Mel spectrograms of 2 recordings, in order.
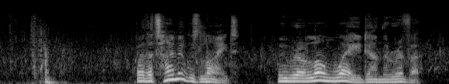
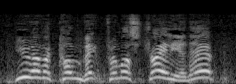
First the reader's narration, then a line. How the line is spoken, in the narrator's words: a man shouted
